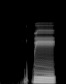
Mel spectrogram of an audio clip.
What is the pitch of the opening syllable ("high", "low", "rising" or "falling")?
low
